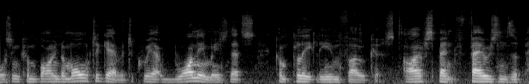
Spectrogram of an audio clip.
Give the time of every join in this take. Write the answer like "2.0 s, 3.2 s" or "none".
3.8 s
